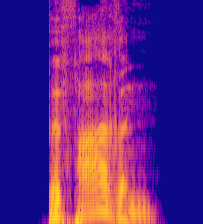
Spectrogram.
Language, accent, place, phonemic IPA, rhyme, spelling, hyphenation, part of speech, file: German, Germany, Berlin, /bəˈfaːʁən/, -aːʁən, befahren, be‧fah‧ren, verb / adjective, De-befahren.ogg
- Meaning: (verb) 1. to drive on, along; to sail; to cruise (a road, sea, strait, rail track, with any type of vehicle) 2. to travel to 3. to spray, dump while driving along 4. to enter (a shaft etc.)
